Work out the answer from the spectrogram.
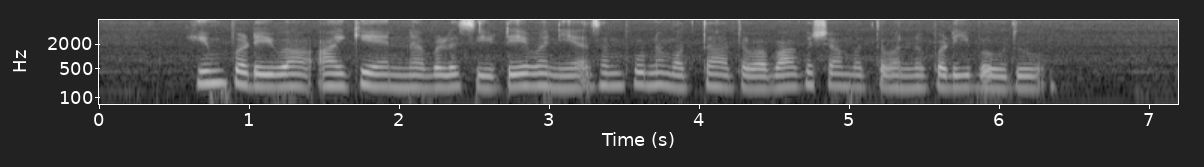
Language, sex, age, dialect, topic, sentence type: Kannada, female, 31-35, Coastal/Dakshin, banking, statement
